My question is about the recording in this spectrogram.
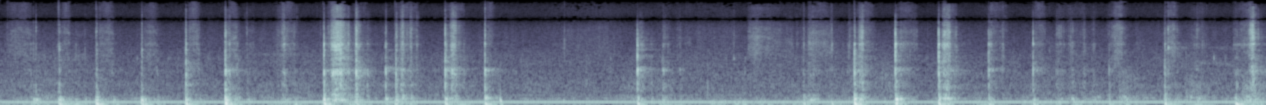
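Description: Sponge brush dabbing and stroking iron-particle surfacer onto a metal fan grill: irregular soft taps and scrapes, sometimes several in quick succession, sometimes spaced out. A steady low hum runs underneath.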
